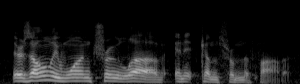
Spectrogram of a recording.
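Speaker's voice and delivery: ordinary talk, nothing marked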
